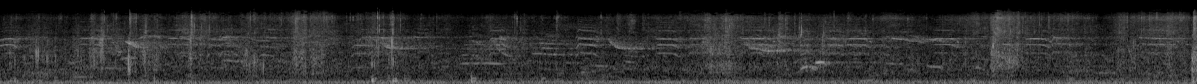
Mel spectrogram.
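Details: Female baby monkey Jinx cries after being attacked by another monkey, Spring: short, high, whistled squeals and chirps, some rising then falling, come in quick clusters through the clip over steady rustling and clattering noise.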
